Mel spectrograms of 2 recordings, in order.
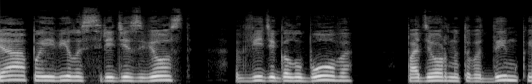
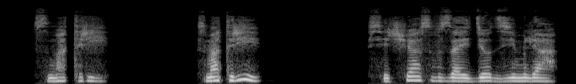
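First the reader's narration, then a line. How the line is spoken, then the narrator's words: Whispered. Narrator (Russian): Анна прошептала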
